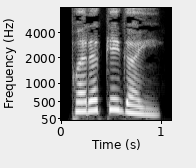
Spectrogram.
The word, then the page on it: ಪರಕೆಗೈ: parakegai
